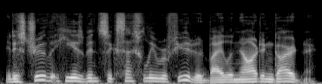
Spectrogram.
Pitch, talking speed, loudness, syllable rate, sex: 130 Hz, 240 wpm, -15 LUFS, 6.4 syllables/s, male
